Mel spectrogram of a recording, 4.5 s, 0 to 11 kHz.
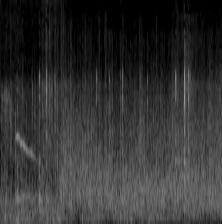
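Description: Inmotion V12 electric unicycle rolling fast on asphalt: a steady rush of tyre and wind noise, with a short falling whine about half a second in and a few faint clicks near the end.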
